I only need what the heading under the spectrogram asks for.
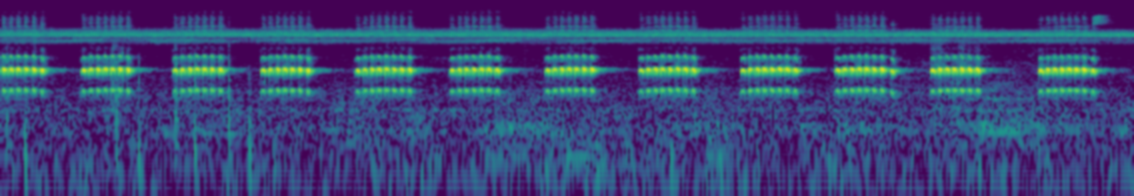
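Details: An Alto Pisones Tapaculo (Scytalopus alvarezlopezi) in Parque Nacional Natural Tatamá, Colombia, sings a long, even series of short, rich notes, about one and a half a second, over a steady high insect hum.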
